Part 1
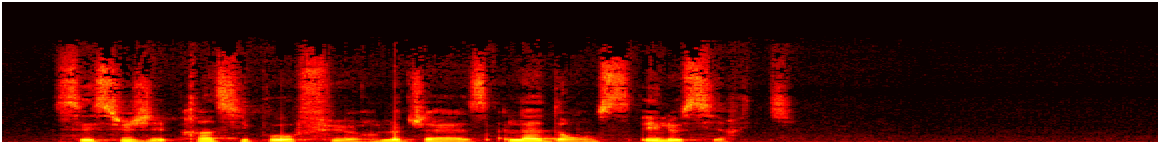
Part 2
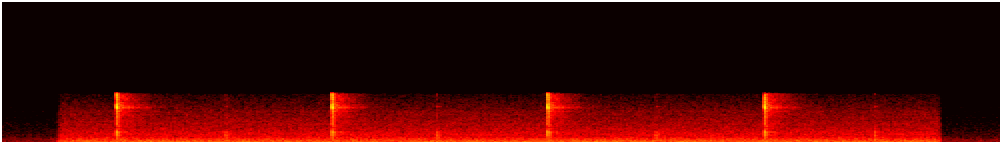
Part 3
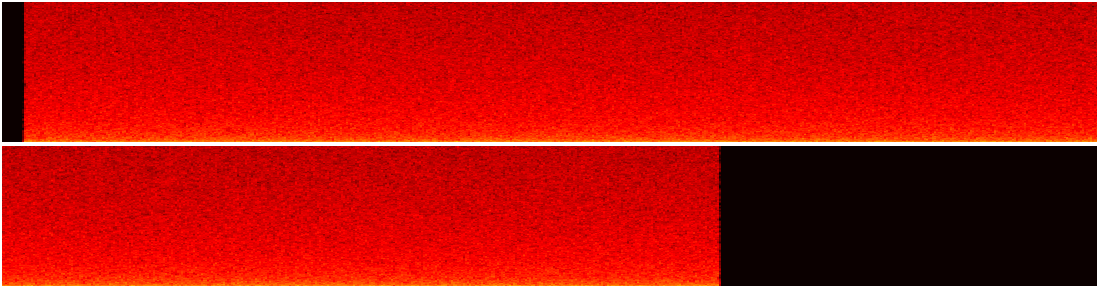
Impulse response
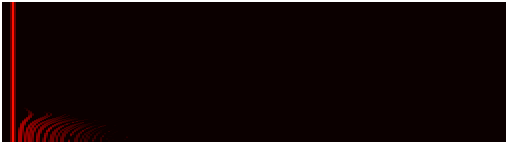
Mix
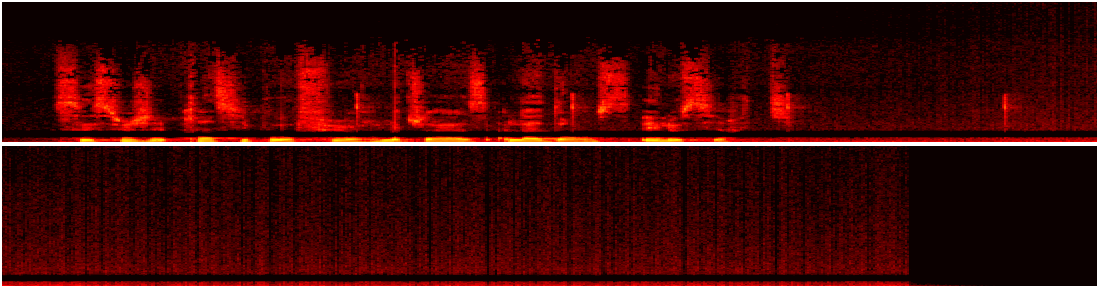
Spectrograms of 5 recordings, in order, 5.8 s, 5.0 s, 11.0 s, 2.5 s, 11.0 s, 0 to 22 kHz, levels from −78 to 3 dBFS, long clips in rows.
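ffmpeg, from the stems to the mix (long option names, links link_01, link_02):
-filter_complex "[0:a]acrossover=split=2300|4600[link_01][link_02][link_03];[link_01]acompressor=threshold=-25dB:ratio=4[link_04];[link_02]acompressor=threshold=-44dB:ratio=4[link_05];[link_03]acompressor=threshold=-42dB:ratio=4[link_06];[link_04][link_05][link_06]amix=inputs=3:normalize=0,volume=0dB,asplit=3[link_07][link_08][link_09];[link_08]volume=-15.5dB[link_10];[1:a]adelay=1200,volume=-18dB[link_11];[2:a]aeval=exprs='(tanh(22.4*val(0)+0.8)-tanh(0.8))/22.4':channel_layout=same,adelay=950,volume=-18dB,asplit=2[link_12][link_13];[link_13]volume=-6dB[link_14];[link_09]apad=whole_len=524950[link_15];[link_12][link_15]sidechaincompress=threshold=-47dB:ratio=8:attack=16:release=1140[link_16];[3:a]atrim=start_sample=2205[link_17];[link_10][link_14]amix=inputs=2:normalize=0[link_18];[link_18][link_17]afir=irnorm=-1:irlink=0[link_19];[link_07][link_11][link_16][link_19]amix=inputs=4:normalize=0,asuperstop=centerf=1200:order=12:qfactor=0.97"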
